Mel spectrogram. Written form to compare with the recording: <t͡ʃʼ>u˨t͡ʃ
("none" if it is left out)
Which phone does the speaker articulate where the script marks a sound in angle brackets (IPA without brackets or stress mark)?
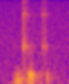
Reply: d͡ʒ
